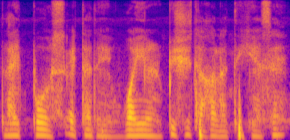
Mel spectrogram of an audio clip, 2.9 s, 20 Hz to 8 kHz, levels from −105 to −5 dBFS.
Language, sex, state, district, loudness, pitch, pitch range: Nagamese, male, Nagaland, Kohima, -22 LUFS, 125 Hz, 120-135 Hz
